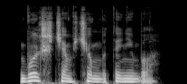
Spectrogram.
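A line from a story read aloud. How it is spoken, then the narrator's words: Plain. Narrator (Russian): ответил я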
